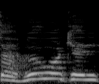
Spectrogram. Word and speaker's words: Sahuagin: It's pronounced Sahuagin, Coral.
